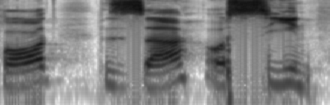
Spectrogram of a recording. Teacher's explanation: सीरिया कहते हैं सीटी वाले रफ यानी सद जा और सीन जब ये आप अदा करते हैं तो आपको सीटी की सी आवाज अपनी अपने हुरूफ में सुनाई देती है ठीक है तो उन्हे सीटी वाले हुरूफ भी कहा जाता है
